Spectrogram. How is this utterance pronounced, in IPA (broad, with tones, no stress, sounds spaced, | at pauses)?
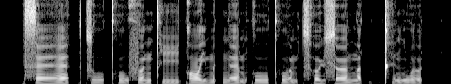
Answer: s ɛː˨˧ | t͡s uː˨˩ kʷʰ ɐ˨˩ w f ɵ˧ n t̪ʰ iː˧ k ɔː˨˧ j m ɪ˨ k̚ ŋ ɛː˨˩ m k uː˨˧ kʷʰ œː˨˩ m t͡sʰ ɵ˨ ɥ s œː˨ n̪ ɐ˨˥ t̚ ɐ˧ t̚ kʰ ɪ˨˥ ŋ w ɵ˨˥ t̚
